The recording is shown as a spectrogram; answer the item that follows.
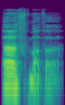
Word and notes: earth mother: British English

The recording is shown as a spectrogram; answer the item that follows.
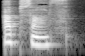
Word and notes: absinthe: British English

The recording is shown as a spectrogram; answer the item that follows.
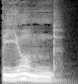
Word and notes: beyond: British English

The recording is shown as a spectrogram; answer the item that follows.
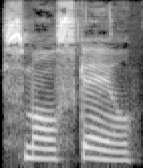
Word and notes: small-scale: American English

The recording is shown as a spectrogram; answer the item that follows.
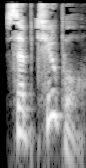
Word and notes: septuple: British English

